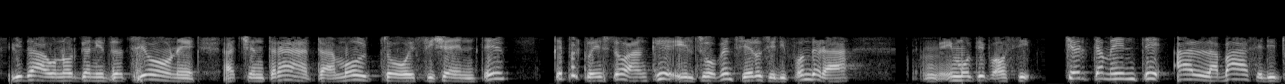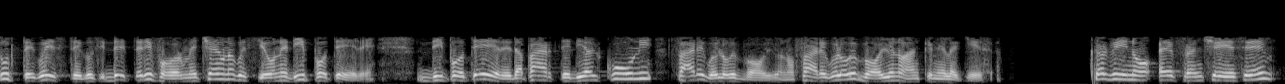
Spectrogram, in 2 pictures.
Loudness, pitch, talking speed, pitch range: -18 LUFS, 210 Hz, 120 wpm, 170-270 Hz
